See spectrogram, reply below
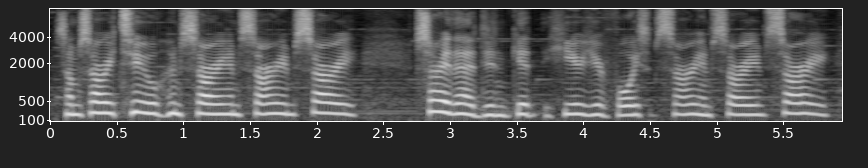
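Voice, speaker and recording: A man's voice: high voice, fairly quick, faint music behind, close to an everyday voice. A man reading a visual novel aloud, voicing a teenage girl sliding into curse-driven madness with frantic repeated pleading. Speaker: let's play reader voicing all parts.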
